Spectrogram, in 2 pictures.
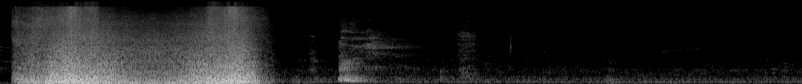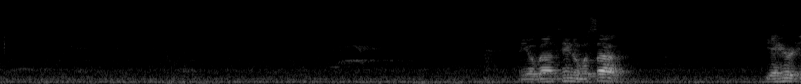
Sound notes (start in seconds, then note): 0.0 sizzling fire sound; 3.4 coughing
